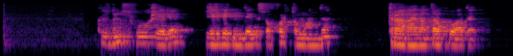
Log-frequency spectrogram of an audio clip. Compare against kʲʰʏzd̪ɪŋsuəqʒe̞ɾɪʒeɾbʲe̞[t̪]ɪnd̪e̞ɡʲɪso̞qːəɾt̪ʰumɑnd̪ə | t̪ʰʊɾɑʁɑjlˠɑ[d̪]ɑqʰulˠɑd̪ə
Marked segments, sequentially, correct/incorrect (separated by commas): correct, incorrect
